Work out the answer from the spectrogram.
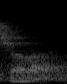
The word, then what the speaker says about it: Chih: That third word is pronounced cha.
